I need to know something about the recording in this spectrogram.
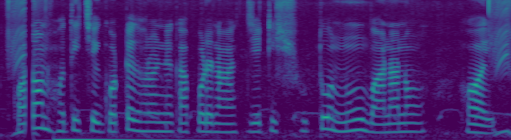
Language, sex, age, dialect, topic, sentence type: Bengali, female, 18-24, Western, agriculture, statement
